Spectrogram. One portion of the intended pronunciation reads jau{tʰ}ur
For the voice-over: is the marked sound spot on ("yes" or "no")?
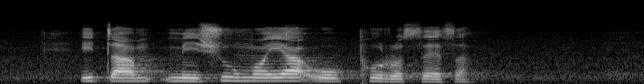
no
